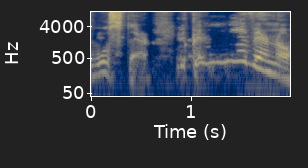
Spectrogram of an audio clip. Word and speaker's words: Worcester: Because in English, you write Gloucester and you pronounce Gloucester. You write Worcester, you pronounce it Worcester.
